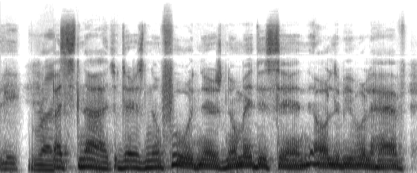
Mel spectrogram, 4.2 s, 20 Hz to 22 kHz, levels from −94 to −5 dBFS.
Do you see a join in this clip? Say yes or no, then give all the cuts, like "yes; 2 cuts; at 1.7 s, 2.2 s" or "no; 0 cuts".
no; 0 cuts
